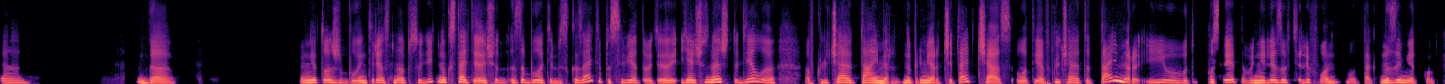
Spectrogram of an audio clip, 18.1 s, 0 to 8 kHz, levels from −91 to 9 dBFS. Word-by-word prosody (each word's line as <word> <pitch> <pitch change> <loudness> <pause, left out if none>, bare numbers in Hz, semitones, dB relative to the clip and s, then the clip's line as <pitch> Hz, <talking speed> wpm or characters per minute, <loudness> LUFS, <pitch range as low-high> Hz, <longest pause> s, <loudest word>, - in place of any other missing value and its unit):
Да. 175 0 -4 1.4
Да. 175 -4 0 1.6
Мне 205 +1 +6
тоже 200 -1 0
было 180 0 -1
интересно 195 0 0
обсудить. 200 +9 -5
Ну, 220 - +7
кстати, 215 -4 +1
я 180 - +3
ещё 180 +4 -1 0.2
забыла 195 0 +1
тебе 175 -2 -7
сказать 230 - -3
и - - -1
посоветовать, 195 -5 -4
э. 90 0 +2
Я 205 +2 +3
ещё, 200 - -1
знаешь, 240 +4 +5
что 205 - -7
делаю? 215 -5 -2 0.3
А, - - -7
включаю 195 0 -1
таймер, 180 -1 +3
например, 180 -2 +3
читать 225 - -3
час. 165 - -2
Вот 180 +1 -4
я 185 -1 +1
включаю 200 0 -3
этот 170 0 -8
таймер 280 +4 +6
и 215 -3 -5
вот 185 -1 -4 0.2
после 215 0 +1
этого 215 -4 -6
не 185 0 +6
лезу 210 +2 +1
в - - -13
телефон. 205 -4 -4
Вот 220 - -9
так 170 -2 -7
на 195 -1 +6
заметку. 190 -4 +1
195 Hz, 150 wpm, -21 LUFS, 180-210 Hz, 1.6 s, Ну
